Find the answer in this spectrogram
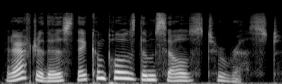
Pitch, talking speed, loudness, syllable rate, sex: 200 Hz, 170 wpm, -15 LUFS, 4.9 syllables/s, female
